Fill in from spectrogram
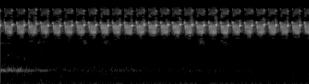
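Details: High, pulsing, mechanical song of a river warbler, rapid regular buzzes at about ten a second, with a faint low hum at the start.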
